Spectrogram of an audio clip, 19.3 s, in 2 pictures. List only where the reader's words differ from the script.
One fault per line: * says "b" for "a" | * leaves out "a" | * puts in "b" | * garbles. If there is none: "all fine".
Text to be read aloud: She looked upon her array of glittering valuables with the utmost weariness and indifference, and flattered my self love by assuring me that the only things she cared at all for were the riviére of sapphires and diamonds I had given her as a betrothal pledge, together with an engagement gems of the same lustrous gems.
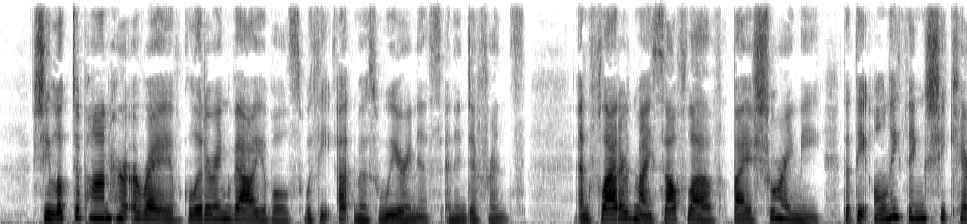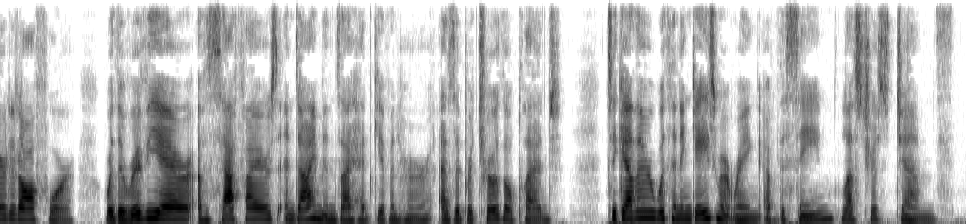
* says "ring" for "gems"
